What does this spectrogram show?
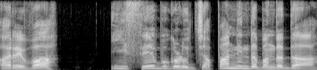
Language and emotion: Kannada, surprised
